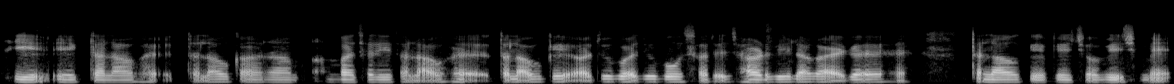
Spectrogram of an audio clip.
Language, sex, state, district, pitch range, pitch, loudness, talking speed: Hindi, male, Maharashtra, Nagpur, 110-130 Hz, 115 Hz, -20 LUFS, 135 wpm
